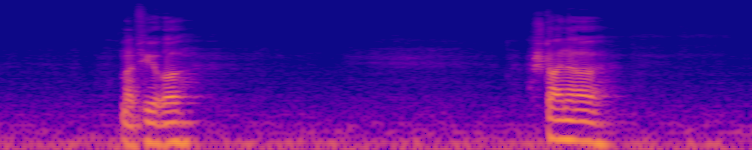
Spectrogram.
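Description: A middle-aged man speaks hesitantly in short halting words.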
